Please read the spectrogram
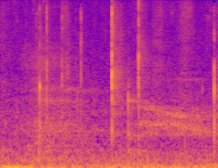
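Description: A few light, sharp clicks from a whiteboard marker being handled and uncapped, the sharpest about halfway through.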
